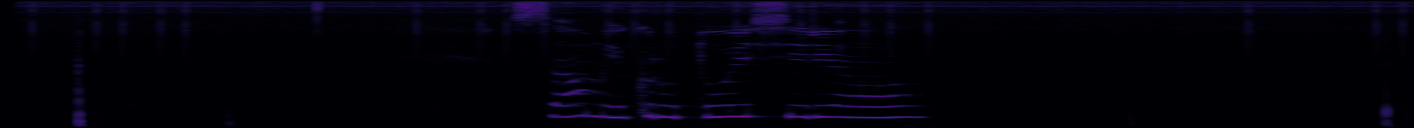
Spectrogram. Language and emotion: Russian, sad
